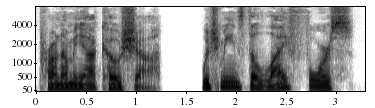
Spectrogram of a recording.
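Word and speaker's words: pranamaya kosha: Beyond the physical body exists a subtler layer known as pranamea kosha pronounced pranamia kosha which means the life force or energy body.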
